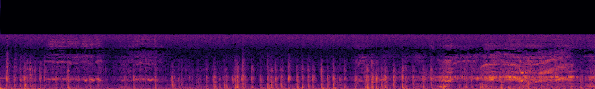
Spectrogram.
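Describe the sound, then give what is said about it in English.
Horses, one of them named Thunderhead, squeal and whinny amid a chaotic fight, with thudding hooves and harsh, agitated cries layered over a dense, rumbling background, loud throughout. “Get him, Thunderhead! Get him, boy! His horse!”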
